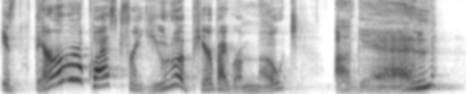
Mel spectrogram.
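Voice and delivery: furious, very loud angry voice. Retelling a judge's question in court, imitating an angry judge. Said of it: "she got so pissed. She's like".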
